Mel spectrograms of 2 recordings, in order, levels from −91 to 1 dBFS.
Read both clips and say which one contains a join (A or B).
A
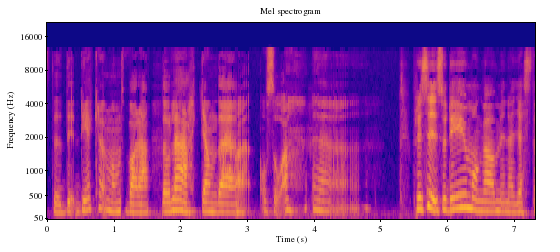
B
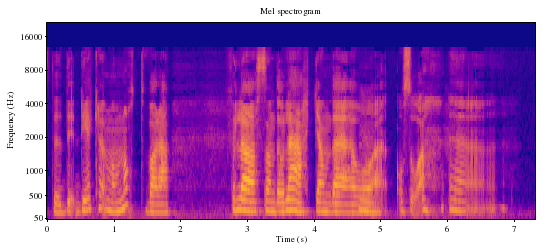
A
